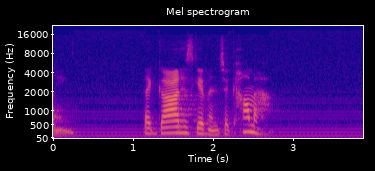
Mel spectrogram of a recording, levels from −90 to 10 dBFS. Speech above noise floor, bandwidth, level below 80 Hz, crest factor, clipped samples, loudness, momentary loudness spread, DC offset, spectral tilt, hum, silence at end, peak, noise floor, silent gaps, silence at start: 28 dB; 19 kHz; -66 dBFS; 26 dB; under 0.1%; -28 LUFS; 22 LU; under 0.1%; -4 dB/octave; 60 Hz at -55 dBFS; 1.15 s; -6 dBFS; -56 dBFS; none; 0 s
